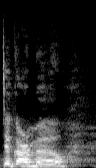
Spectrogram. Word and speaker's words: DeGarmo: He said, it's been about 4 years since I worked some with Brandy I don't know how to pronounce her name, DeGarmo? Like Bordeaux, DeGarmo.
